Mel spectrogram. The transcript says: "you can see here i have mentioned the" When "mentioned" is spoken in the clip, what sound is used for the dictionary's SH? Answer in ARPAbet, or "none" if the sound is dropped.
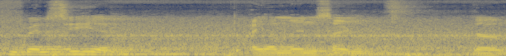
S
